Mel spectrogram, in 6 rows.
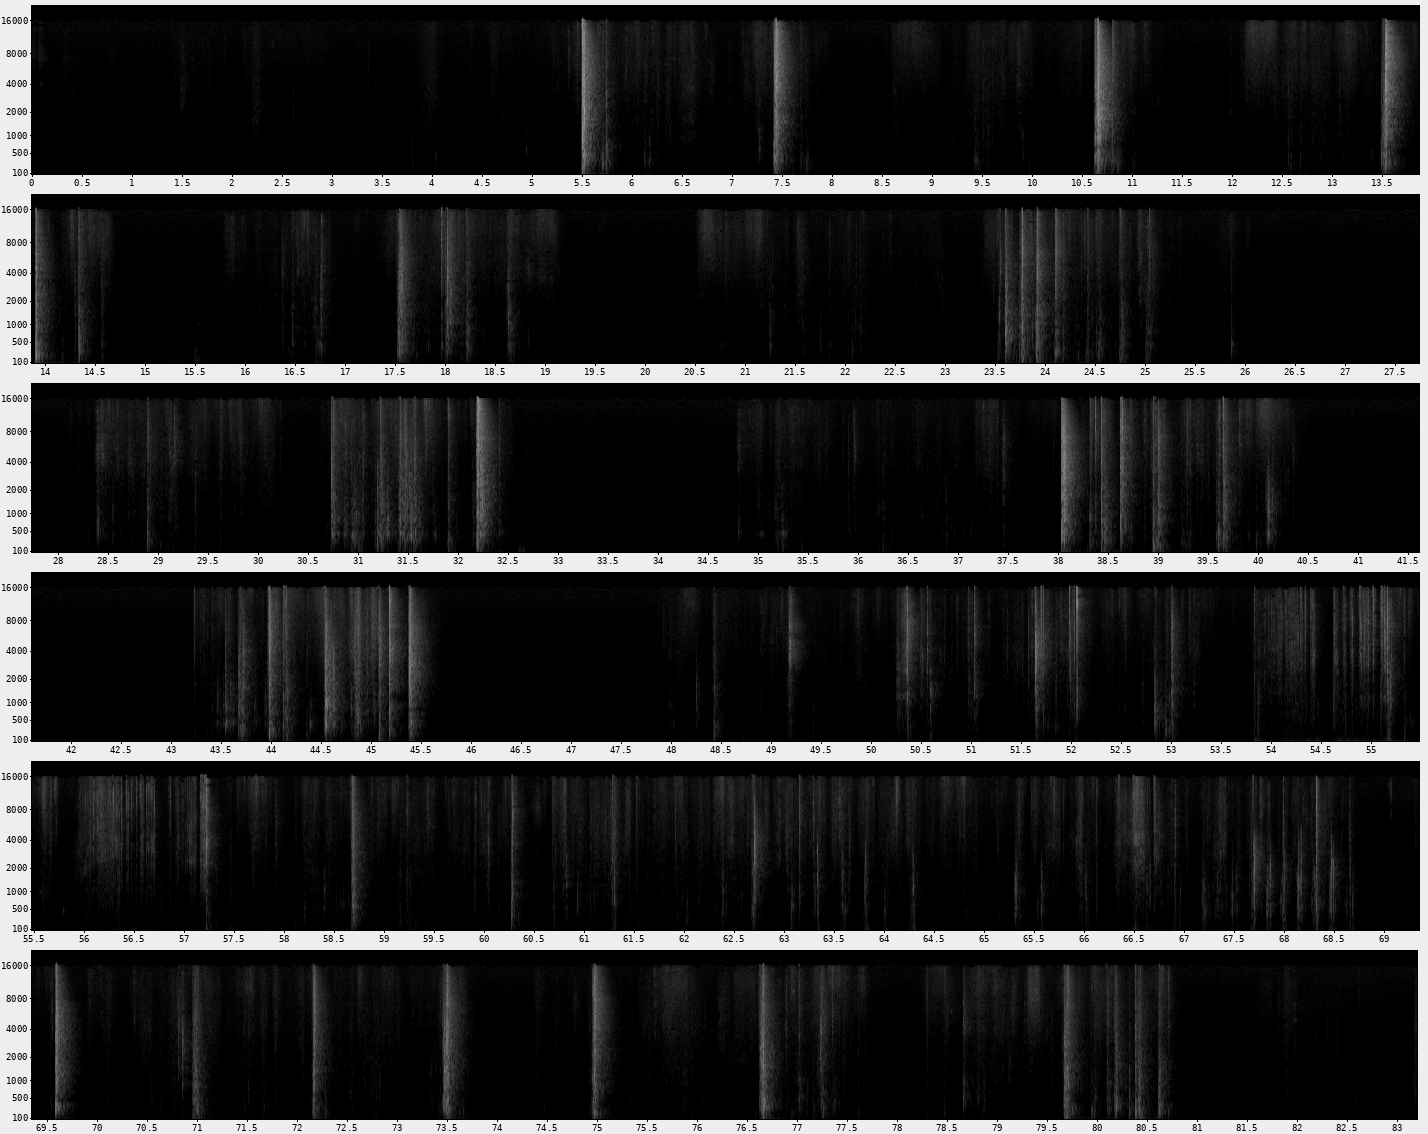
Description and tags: throwing pile of books on floor
As title, a bunch of books dropped on floor repeatedly.
books, clear, crush, de, design, drop, element, floor, focusrite, forte, high, hit, impact, nt1-a, paper, pile, quality, r, recording, sound, thud, versatile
